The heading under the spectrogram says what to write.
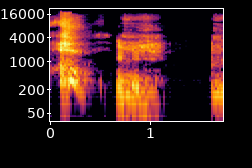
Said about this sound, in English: Well, while we're all coughing.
